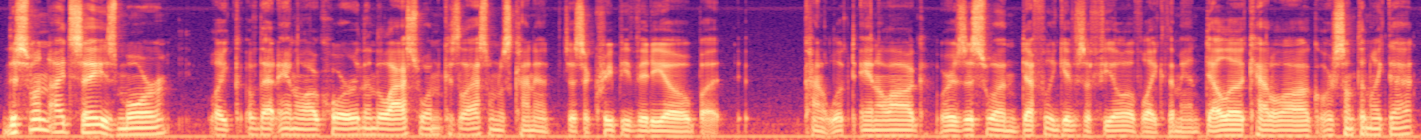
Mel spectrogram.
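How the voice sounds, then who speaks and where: A man's voice: low voice, normal speed. A man hosting a video with casual commentary, talking in a rambling, informal, hedging way. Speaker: video host.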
